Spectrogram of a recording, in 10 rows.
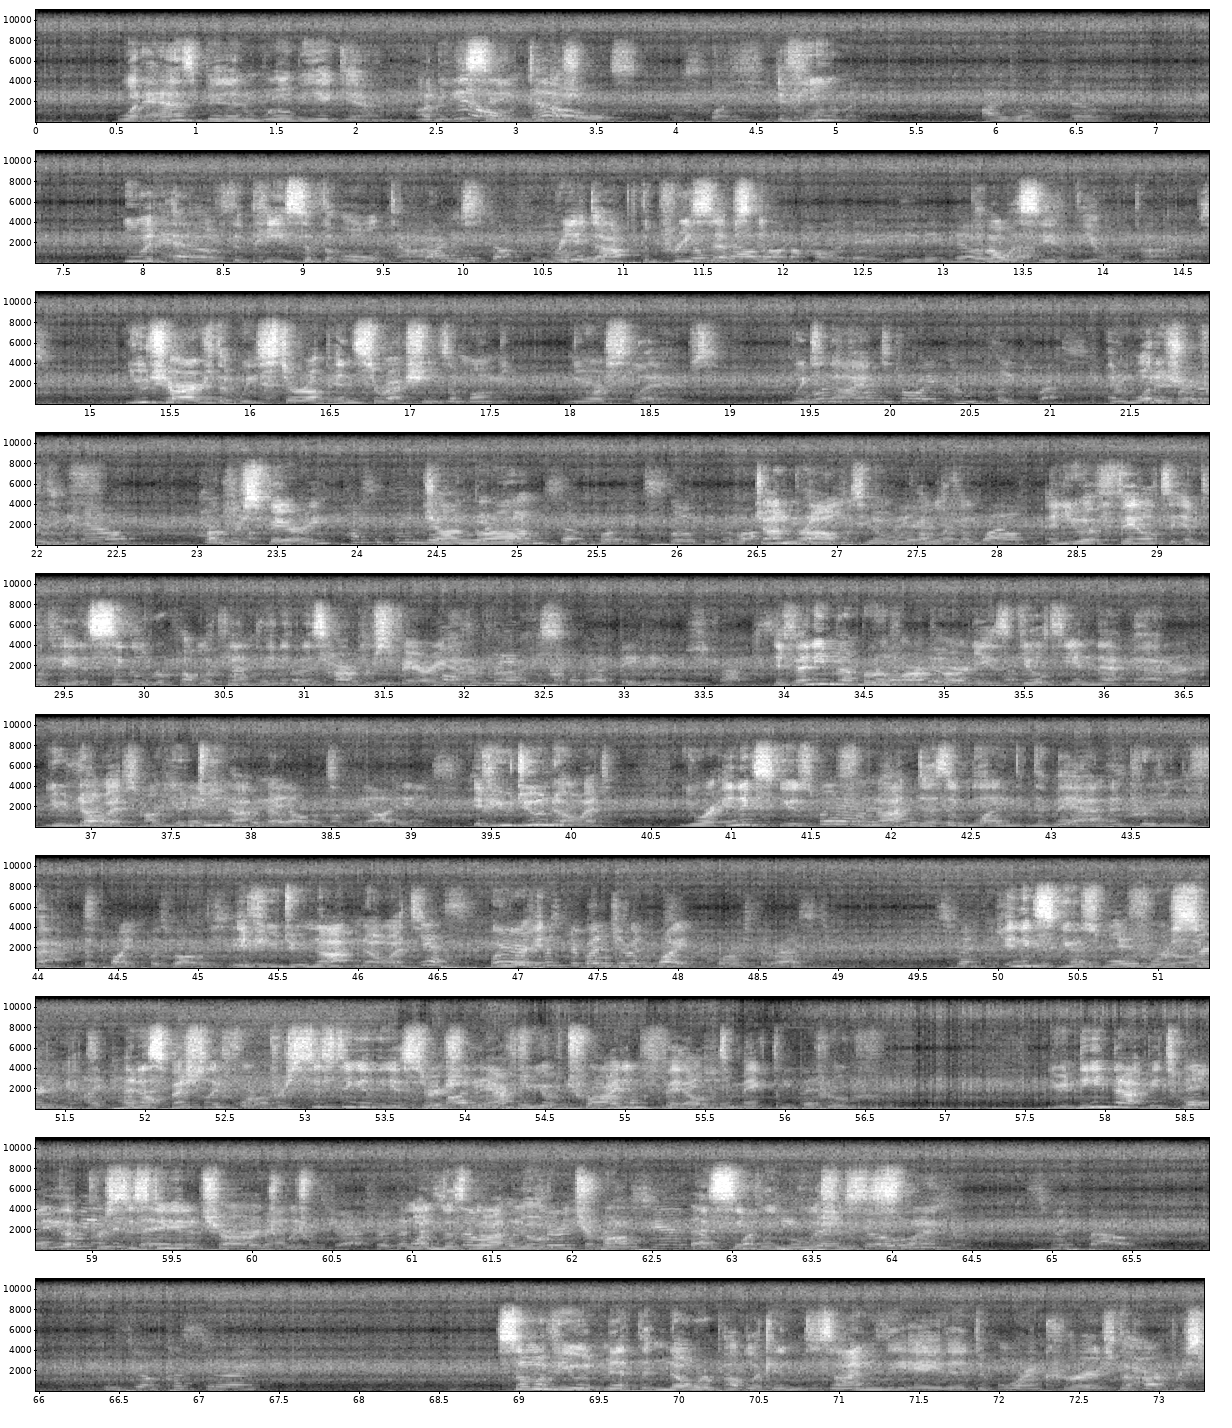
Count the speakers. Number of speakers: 2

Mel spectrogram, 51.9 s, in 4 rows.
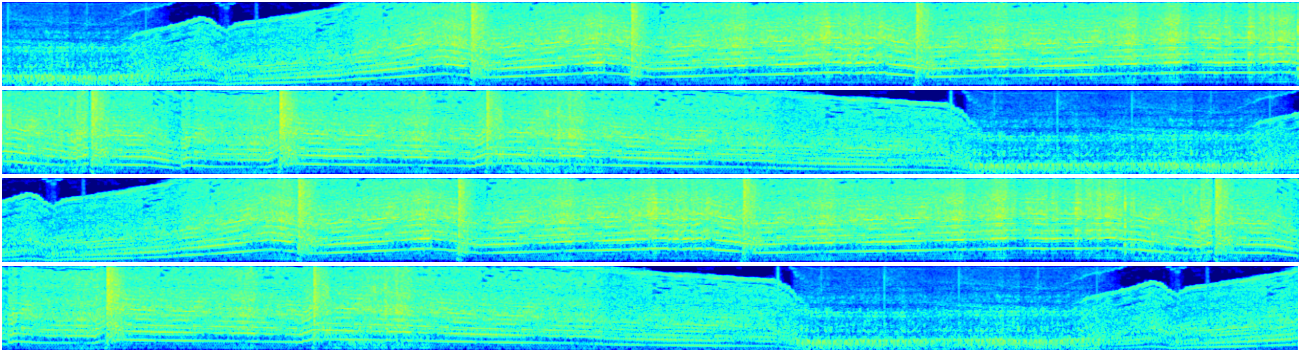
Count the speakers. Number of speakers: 0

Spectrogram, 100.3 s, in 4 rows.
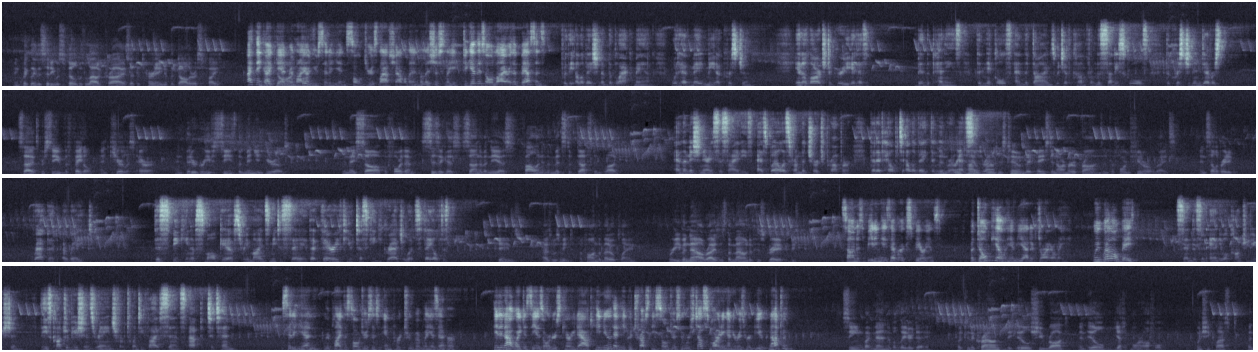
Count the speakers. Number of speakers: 3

